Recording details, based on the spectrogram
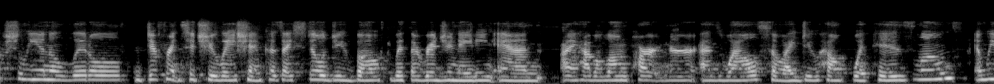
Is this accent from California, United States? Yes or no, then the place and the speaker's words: yes; California, United States; And I'm from Southern California.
